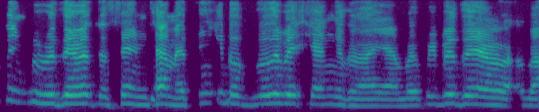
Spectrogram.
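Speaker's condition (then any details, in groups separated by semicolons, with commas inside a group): Cerebral palsy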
